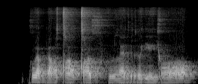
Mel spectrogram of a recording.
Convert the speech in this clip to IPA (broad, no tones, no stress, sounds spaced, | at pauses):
kʷ a p eː tˤ ʊː lʲ tˤ oː xʷ h u l a r ʊ ɾʲ ɛ j ɔː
